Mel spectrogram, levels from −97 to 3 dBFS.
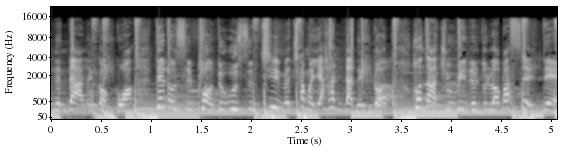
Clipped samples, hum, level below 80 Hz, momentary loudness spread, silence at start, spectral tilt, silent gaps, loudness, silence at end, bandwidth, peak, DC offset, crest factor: under 0.1%; none; -22 dBFS; 3 LU; 0 s; -4.5 dB/octave; none; -14 LUFS; 0 s; 16 kHz; 0 dBFS; under 0.1%; 14 dB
